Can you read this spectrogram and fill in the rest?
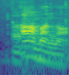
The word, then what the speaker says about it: amano: Амано, амано.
